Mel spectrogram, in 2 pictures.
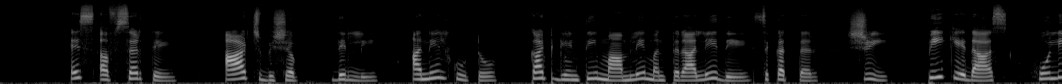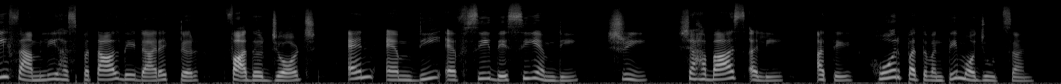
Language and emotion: Punjabi, neutral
